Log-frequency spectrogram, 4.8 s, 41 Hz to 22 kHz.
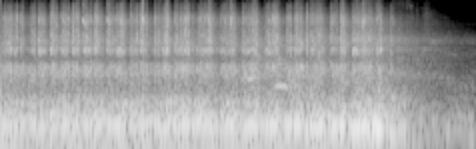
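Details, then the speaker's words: Ram TRX with a Hellephant 426 supercharged crate HEMI swapped in, first startup on a base calibration file, on the lift: deep, even V8 rumble pulling cleanly through the revs, no knocks, rattles or leaks; healthy. "Runs pretty good on the base file. Obviously, we're gonna continue to make improvements as we go. I don't hear any bad noises. I don't see any bad fluids on the ground. Sounds like it revs smooth, so that's great."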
